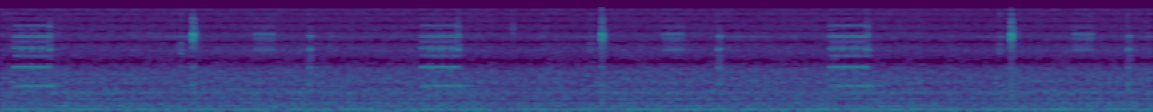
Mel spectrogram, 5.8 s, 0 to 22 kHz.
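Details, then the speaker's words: Roughly seven-year-old Hitachi hard drive in an mdraid RAID1 array failing during a drive replacement; sharp clicks and chirps about every two seconds over a steady hum; suspected head crash or failing media. "Which, this to me sounds like a head crash or failing media or something."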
